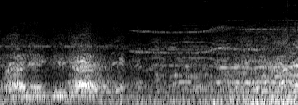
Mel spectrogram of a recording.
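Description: A crowd at a Govinda human-pyramid event loudly chants slogans in unison, with rising and falling massed shouts over steady background crowd noise.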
